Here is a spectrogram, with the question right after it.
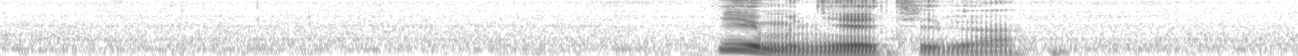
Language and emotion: Russian, neutral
